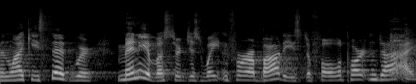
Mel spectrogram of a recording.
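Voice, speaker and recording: A woman talks in an ordinary speaking voice, at a medium pitch with ordinary pitch variation. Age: 60s. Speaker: minister. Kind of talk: sermon.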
